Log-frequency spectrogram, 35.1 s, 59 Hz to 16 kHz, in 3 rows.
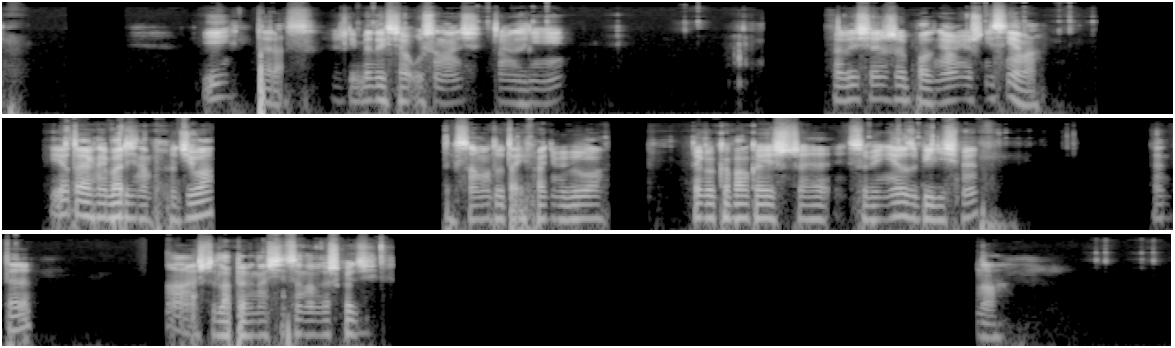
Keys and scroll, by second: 5.9 Escape, 7.8 Delete, 11.5 Delete, 12.0 ctrl+z, 18.7 Escape, 21.7-22.2 typing, 22.5 Return, 26.7-28.2 typing, 28.5 Return, 32.6 Escape.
